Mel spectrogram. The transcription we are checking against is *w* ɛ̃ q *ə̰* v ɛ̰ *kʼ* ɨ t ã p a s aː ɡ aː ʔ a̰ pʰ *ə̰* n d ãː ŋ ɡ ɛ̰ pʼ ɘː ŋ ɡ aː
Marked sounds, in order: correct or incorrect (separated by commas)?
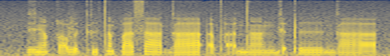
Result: incorrect, incorrect, correct, incorrect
